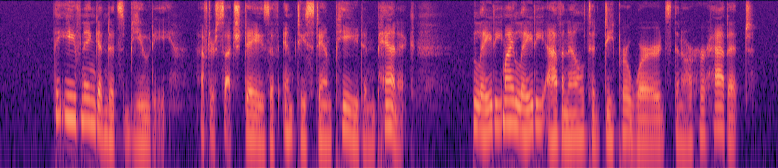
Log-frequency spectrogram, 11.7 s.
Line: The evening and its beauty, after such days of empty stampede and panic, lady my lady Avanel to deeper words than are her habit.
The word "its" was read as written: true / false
true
